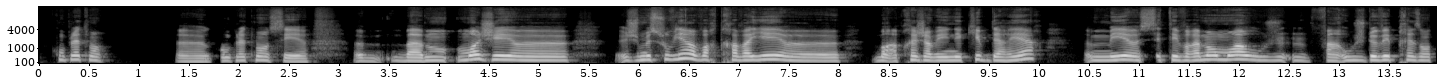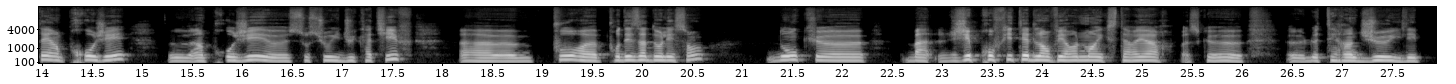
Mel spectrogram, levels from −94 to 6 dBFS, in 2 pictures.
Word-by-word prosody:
Complètement. 215 -4 -3 0.7
Heu, 145 -1 -4
complètement 190 +3 -3
c'est, 150 -3 -1
heu, 145 - -7 0.5
hem, 160 -2 -7
bah, 175 -1 +2
m 185 0 -2
moi 225 +6 +5
j'ai 230 -2 +5
heu, 195 -2 +1 0.5
je 180 +3 -7
me 220 +1 +3
souviens 245 +6 +1
avoir 220 -4 0
travaillé, 215 +3 +3
heu, 175 -3 -1 0.3
bon 180 +1 -1
après 170 +7 -1
j'avais 190 -2 +1
une 185 +1 +1
équipe 190 +2 -2
derrière. 210 +9 +1 0.4
Mais, 195 +3 +4
heu, 210 -2 +3
c'était 210 +1 -2
vraiment 205 +4 +3
moi 235 +1 +6
où 205 -4 -2
je 190 0 -7
j - - -14 0.3
enfin 175 -3 -2
où 190 +3 -3
je 195 -1 -6
devais 210 +2 +5
présenter 205 0 -1
un 200 -2 0
projet. 215 +7 +1 0.4
Heu, 165 0 -4
un 165 +1 0
projet, 190 +5 0
heu, 165 -2 -1
socio-éducatif. 180 +6 -4 0.5
Hem, 160 -1 -1 0.2
pour, 220 -2 +2
heu, 180 -1 +3
pour 195 - -2
des 205 +1 +2
adolescents 200 +5 0 0.6
donc, 215 +4 +1
heu, 180 -2 0 0.4
bah, 170 -1 -2
j'ai 165 +8 +2
profité 225 +1 +2
de 210 - +1
l'environnement 195 0 +3
extérieur 185 0 -2
parce - - -14
que, 170 -3 -2 0.5
heu, - - -4
heu, 155 -1 -4
le 170 +2 -4
terrain 175 0 0
de 165 - -3
jeu 185 +5 +3
il 160 -2 -5
est 165 0 -2
190 Hz, 145 wpm, -23 LUFS, 175-210 Hz, 0.7 s, moi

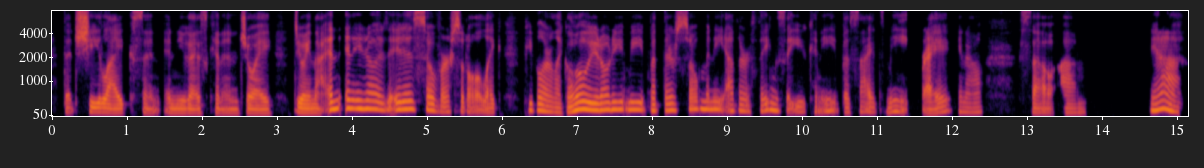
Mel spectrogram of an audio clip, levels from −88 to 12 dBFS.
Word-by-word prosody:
that - - -5
she 130 -1 +5
likes 120 -1 0
and 115 -3 -6
and 115 -1 -4
you 115 0 -1
guys 110 -1 -2
can 120 - -5
enjoy 105 0 -1 0.3
doing 120 -3 +3
that. 115 -2 -2
And 220 +4 +5
and 240 -1 +5
you 235 -1 +4
know, 225 -1 +4
it 195 -1 -1
it - - 0
is 220 -1 +4
so 185 -2 +3
versatile. 70 - -1
Like, 60 - -3 0.3
people 185 -2 +1
are 150 -2 +1
like, 130 -1 -5
"Oh, 195 +10 +6
you 195 -2 +6
don't 200 +2 +3
eat 210 0 +1
meat?" 205 -1 +1
But 175 -1 -3
there's 185 +1 0
so 220 - -1
many 215 -1 0
other 165 -1 -3
things 175 0 -1
that - - -4
you 70 0 -6
can - - -10
eat 80 +2 -5
besides 130 +1 -6
meat, 150 +4 -4
right? 130 +10 -1
You 140 - -8
know, 130 0 -8 0.5
so, - - -3 0.2
um, 120 - -6 0.9
yeah. 190 -2 +3
150 Hz, 185 wpm, -24 LUFS, 115-195 Hz, 0.9 s, Oh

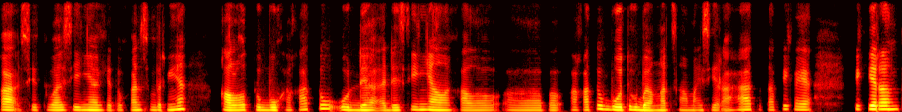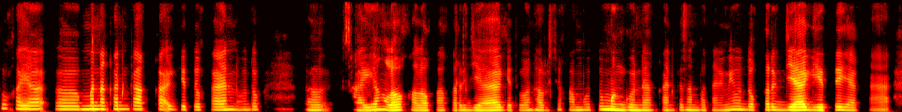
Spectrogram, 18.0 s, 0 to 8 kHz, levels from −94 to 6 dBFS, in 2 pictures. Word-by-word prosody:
Kak, 190 -2 +5
situasinya. 180 0 -2
Gitu 170 0 -11
kan 180 0 -1
sebenarnya 185 +4 -1 0.4
kalau 175 -1 +5
tubuh 180 -1 +1
Kakak 195 +4 -8
tuh, 270 0 +1 0.2
udah 175 -1 +2
ada 165 +1 -2
sinyal 195 -3 +1 0.2
kalau, 165 +1 -6
e - - -15 0.4
pe 170 - -10 0.2
Kakak 185 0 -6
tuh, 255 - +2
butuh 195 +1 +4
banget 165 0 +1
sama 165 -3 -10
istirahat. 180 +4 -5 0.2
Tapi 190 +4 -12
kayak 200 -1 -3 0.4
pikiran 235 0 +7
tuh, 290 - -8
kayak, 240 -1 +3 0.2
e - - -1 0.3
menekan 240 +1 +3
Kakak, 230 -1 -1 0.2
gitu 210 -1 -4
kan, 200 +1 +2
untuk, 205 +2 -9 0.5
e - - -6 0.4
"Sayang 180 +3 +1
loh, 180 +2 +9
kalau 170 -1 0
enggak 170 0 -10
kerja, 165 -1 -2 0.2
gitu 170 0 -9
kan. 180 - -5
Harusnya 175 +4 -8
kamu 185 0 -5
tuh, 220 -1 +2
menggunakan 180 -3 +3
kesempatan 180 -1 -6
ini 195 - -1
untuk 195 -2 -4
kerja," 190 -1 +5 0.2
gitu 180 +1 +1
ya, 175 - -2 0.2
Kak. 90 0 -10
185 Hz, 170 wpm, -24 LUFS, 175-205 Hz, 0.5 s, loh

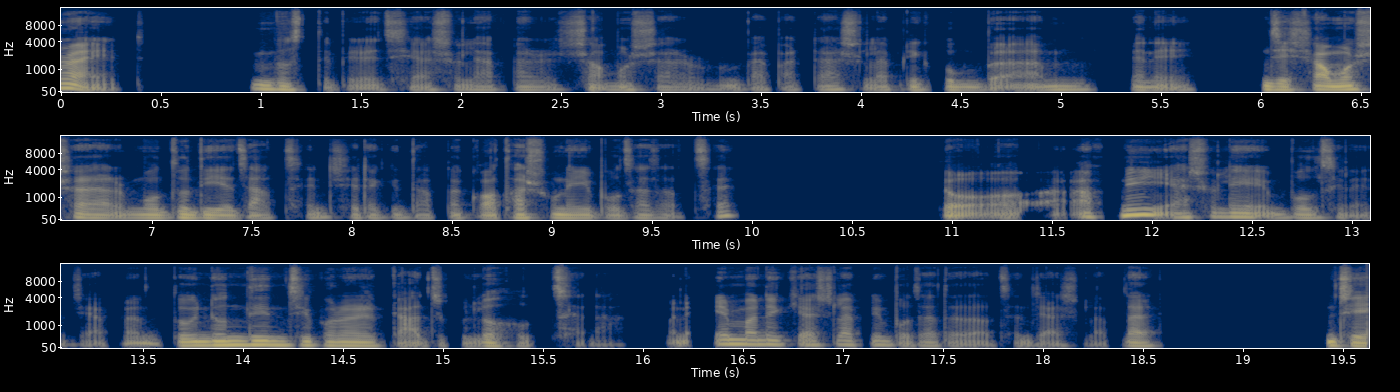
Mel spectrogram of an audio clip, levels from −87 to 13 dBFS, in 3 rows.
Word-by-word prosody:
Right. 155 -2 +5 0.7
বুঝতে 105 -2 -1
পেরেছি - - -7
আসলে 105 0 -6
আপনার 100 -1 -10 0.2
সমস্যার 100 -1 -6 0.3
ব্যাপারটা। 110 +2 -14
আসলে 115 - -4
আপনি 100 - -5
খুব 100 -2 -2
ব্যাম 95 - -4 0.4
মানে 95 -1 -3 0.5
যে 100 - +4
সমস্যার 110 -2 +6 0.2
মধ্য 95 +1 0
দিয়ে 95 -2 +2
যাচ্ছেন 95 +5 -6
সেটা 105 -4 -8
কিন্তু 100 0 -10
আপনার 95 - -9
কথা 100 - +1
শুনেই 100 -2 +1
বোঝা 95 +1 -5
যাচ্ছে। 125 +7 -6 1.1
তো - - +4 0.7
আপনি 170 +9 +4 0.3
আসলে 130 +2 -1 0.3
বলছিলেন 100 +1 -4
যে - - -16
আপনার 190 +4 -8 0.2
দৈনন্দিন 125 +3 +8
জীবনের 115 -3 +3
কাজগুলো 100 - -3
হচ্ছে 95 - -4
না। - - -20 0.3
মানে - - -6 0.2
এর 155 - +6
মানে 145 0 +4
কি 145 - -11
আসলে 130 +2 -4
আপনি 135 +1 -6
বোঝাতে 105 -1 -8
চাচ্ছেন - - -11
যে - - -10
আসলে - - -15
আপনার 100 -1 -1 1.0
যে 100 - +6
105 Hz, 145 wpm, -26 LUFS, 100-125 Hz, 1.1 s, দৈনন্দিন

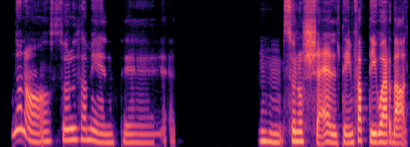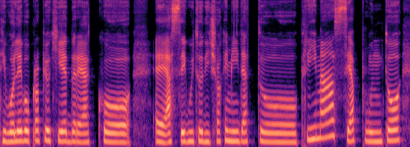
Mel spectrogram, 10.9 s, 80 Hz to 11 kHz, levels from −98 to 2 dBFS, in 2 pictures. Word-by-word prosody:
No, 455 +5 -2
no 205 - -1
assolutamente. 195 -6 -7 1.1
Mh-mh, 205 -4 -3
sono 210 -1 +1
scelte. 190 -3 +1
Infatti 195 +3 +2
guarda 190 -3 +4
ti 215 - -3
volevo 215 +2 +4
proprio 225 +1 -1
chiedere 210 -3 0
ecco, 195 -1 0 0.3
ehm, 200 -3 +2
a 195 - +5
seguito 210 +1 +1
di 200 -1 -1
ciò 210 +2 -4
che 215 - -4
mi 215 - +2
hai - - +1
detto 200 -2 -2
prima, 280 +5 +1
se 335 - -1
appunto, 220 +1 0
210 Hz, 135 wpm, -20 LUFS, 195-225 Hz, 1.1 s, a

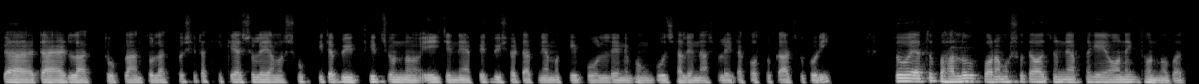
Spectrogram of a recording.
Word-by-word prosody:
আ - - +6 0.2
tired 105 -1 +3
লাগতো, 100 0 -4
ক্লান্ত 105 -1 -2
লাগতো 105 0 -5
সেটা 130 - -5
থেকে 115 -1 -8
আসলে 110 0 0
আমার 105 -1 -1
শক্তিটা 115 +2 -3
বৃদ্ধির 110 +2 +2
জন্য, 105 -2 +3 0.2
এই 105 - +5
যে 105 - +1
ন্যাপের 105 +2 -1
বিষয়টা 105 -1 -2
আপনি 100 0 -7
আমাকে 105 0 -3 0.2
বললেন 100 0 -1
এবং 100 - -2
বোঝালেন 100 0 0
আসলে 100 +1 -5
এটা 100 - -6
কত 100 0 -5
কার্যকরী। 105 0 -1 0.7
তো 150 - +6 0.2
এত 140 - -7 0.2
ভালো 125 +3 +5 0.2
পরামর্শ 120 +1 +1
দেওয়ার 120 -1 +2
জন্য 115 -1 +2
আপনাকে 115 0 -2 0.2
অনেক 115 +1 +2
ধন্যবাদ। 95 -4 0
105 Hz, 170 wpm, -23 LUFS, 100-115 Hz, 0.7 s, আ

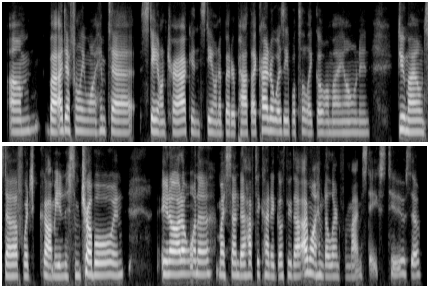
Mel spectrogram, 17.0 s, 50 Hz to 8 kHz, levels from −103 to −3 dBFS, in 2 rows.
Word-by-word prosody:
Um, 210 +5 -3 0.2
but 210 -2 +7
I 215 - +7
definitely 220 -1 -2
want 205 -1 -8
him 220 0 -10
to 195 - 0 0.2
stay 220 -3 0
on 185 -1 -5
track 200 +2 +1
and 190 -3 -11
stay 210 - -5
on 185 -1 -10
a - - -7
better 180 -1 -4
path. 190 0 -2
I - - +1
kind 230 +1 +3
of 215 - +1
was 205 0 -3
able 200 -1 -6
to, 210 - -12
like, 185 -2 -10
go 190 -1 -4
on 190 0 -11
my 190 0 -10
own 195 0 -10
and 190 0 -16 0.6
do 240 -1 +2
my 200 -1 +3
own 200 -1 -5
stuff, 200 +1 0
which 200 -1 -4
got 200 -4 +5
me 195 0 -1
into 195 +1 -9
some 205 +2 -8
trouble, 215 0 +5
and, 215 +2 -6 0.8
you 230 0 +3
know, 230 - +8
I 225 0 +9
don't 235 0 +5
wanna 230 0 -1
my 220 -4 -1
son 215 +1 -3
to 205 0 +2
have 215 0 -1
to 225 - -7
kind 215 -1 -4
of 195 -1 -5
go 205 0 -4
through 210 0 -10
that. 200 0 +2
I 235 - +9
want 240 -4 +2
him 210 -1 -9
to 195 -1 -2
learn 195 0 -7
from 185 0 -24
my 190 - -6
mistakes - - -14
too, 240 0 -10
so 225 -1 -5
205 Hz, 225 wpm, -23 LUFS, 195-220 Hz, 0.8 s, I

